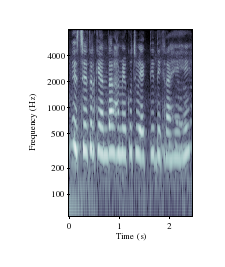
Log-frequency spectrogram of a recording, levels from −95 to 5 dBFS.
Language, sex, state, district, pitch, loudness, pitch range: Hindi, female, Madhya Pradesh, Bhopal, 295 Hz, -15 LUFS, 280-310 Hz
